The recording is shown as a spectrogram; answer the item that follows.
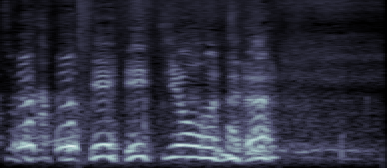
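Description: Speech: a person talking in a chuckling voice, trailing off near the end.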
